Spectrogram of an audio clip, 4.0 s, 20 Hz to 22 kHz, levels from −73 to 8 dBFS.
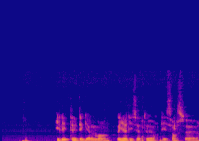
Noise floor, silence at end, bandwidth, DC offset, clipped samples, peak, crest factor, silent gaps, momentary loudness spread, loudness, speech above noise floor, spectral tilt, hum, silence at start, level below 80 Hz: -55 dBFS; 0 s; 11 kHz; under 0.1%; under 0.1%; -4 dBFS; 16 dB; none; 18 LU; -20 LUFS; 36 dB; -7.5 dB/octave; none; 0.45 s; -32 dBFS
